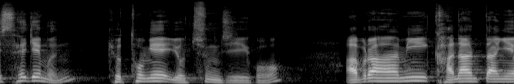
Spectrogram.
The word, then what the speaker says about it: 세겜: 왼쪽에 있는 산이 그리심산, 오른쪽에 있는 산이 에발산이고요, 두 산 사이에 있는 도시가 바로 그 유명한 세겜입니다. 현지에서는 쉐켐이라고 발음하는데요, 이 세겜은 교통의 요충지이고 아브라함이 가나안 땅에 와서 가장 먼저 제단을 쌓은 그런 기념비적인 장소입니다.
